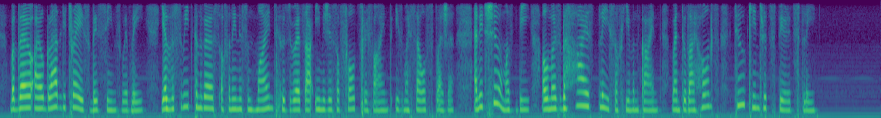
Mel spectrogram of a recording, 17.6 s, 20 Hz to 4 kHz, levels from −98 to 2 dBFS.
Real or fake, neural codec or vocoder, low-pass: real; none; 3.6 kHz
